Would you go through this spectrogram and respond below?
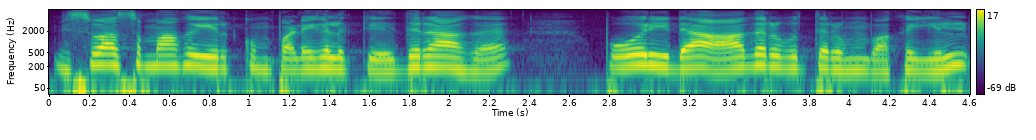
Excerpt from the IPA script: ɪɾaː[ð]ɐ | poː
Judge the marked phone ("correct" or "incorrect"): incorrect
